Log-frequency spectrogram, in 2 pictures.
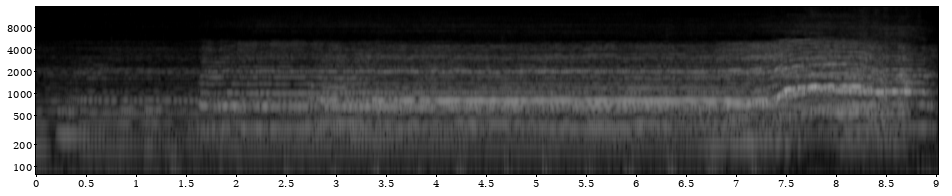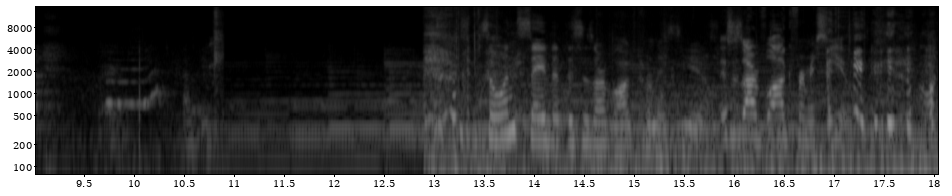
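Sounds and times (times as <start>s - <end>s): girls singing in harmony: 0.0s - 9.3s.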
